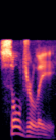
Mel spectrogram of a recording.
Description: Prononciation du mot soldierly en anglais (fichier audio)
Prononciation du mot : soldierly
